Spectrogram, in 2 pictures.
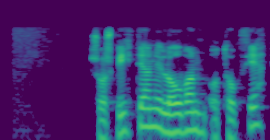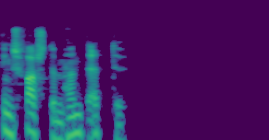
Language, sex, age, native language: Icelandic, male, 40-49, Icelandic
